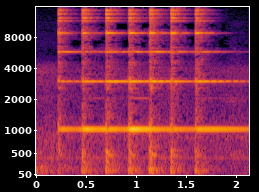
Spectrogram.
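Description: A bright bicycle-style bell rings about seven times in quick, even succession as a subscribe-notification sound effect, clear and close with no other sound.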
